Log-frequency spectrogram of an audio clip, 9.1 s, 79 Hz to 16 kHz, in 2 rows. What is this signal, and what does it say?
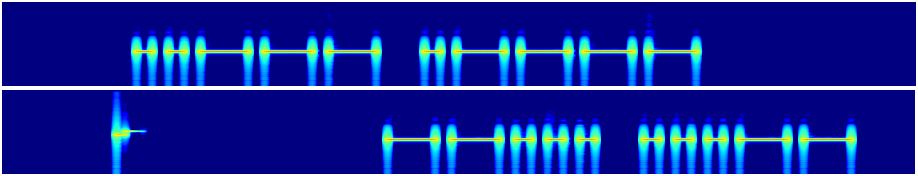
Morse code, heard as a keyed tone, about 15 wpm, 700 Hz. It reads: 2 1 7 3
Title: Numbers - 2-Digit 15wpm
